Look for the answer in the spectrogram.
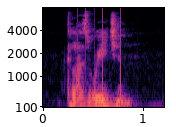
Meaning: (adjective) Of or relating to Glasgow in Scotland; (noun) A native or resident of Glasgow; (proper noun) The dialect of Scottish English spoken in Glasgow
- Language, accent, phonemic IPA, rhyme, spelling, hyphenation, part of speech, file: English, Southern England, /ɡlazˈwiːdʒən/, -iːdʒən, Glaswegian, Glas‧we‧gian, adjective / noun / proper noun, LL-Q1860 (eng)-Glaswegian.wav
